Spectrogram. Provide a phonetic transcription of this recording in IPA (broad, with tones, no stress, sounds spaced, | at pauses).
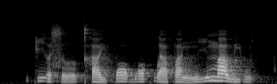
k i˥˨ ə̯ s ɤː˩˧ kʰ a˧˩ j p ɔː˥˨ b ɔː˧˥ k̚ l a˩ p a˧˩ ŋ m iː˧˥ m aː˥˨ w j u˧˩ t̚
